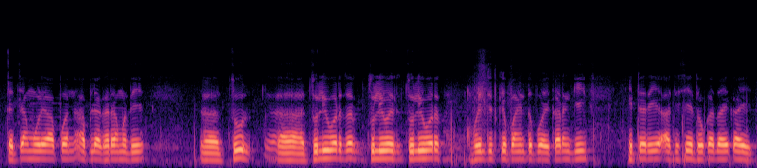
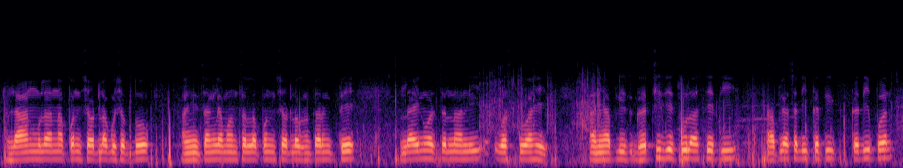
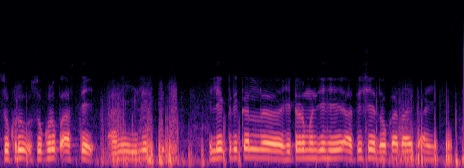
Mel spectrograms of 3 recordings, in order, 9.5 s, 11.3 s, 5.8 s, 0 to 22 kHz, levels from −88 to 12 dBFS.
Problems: constant background noise, background conversations at intervals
